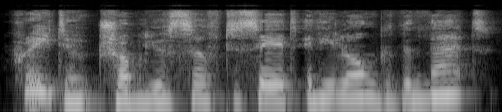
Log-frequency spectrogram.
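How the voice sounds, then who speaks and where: A man's voice: sits high, fast talker, pitched above the performer's own voice. A man voicing a polite, earnest young girl in a storybook reading.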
